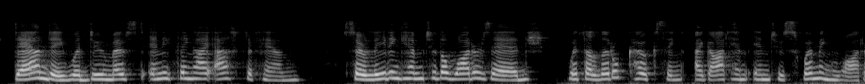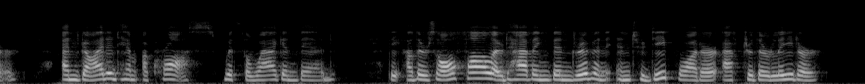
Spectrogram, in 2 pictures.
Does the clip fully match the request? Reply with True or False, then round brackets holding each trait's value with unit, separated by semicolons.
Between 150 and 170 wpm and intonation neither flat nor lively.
True (165 wpm; 3.5 semitones)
